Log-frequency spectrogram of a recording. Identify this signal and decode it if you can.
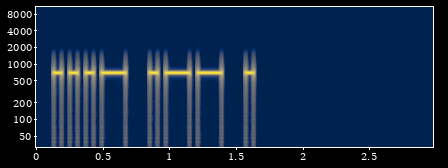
Morse code, heard as a keyed tone, about 20 wpm, 700 Hz. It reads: VWE
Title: Three Challenging Letter-Number Combinations 20wpm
